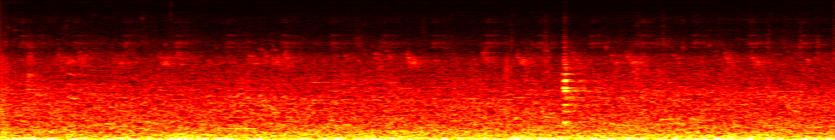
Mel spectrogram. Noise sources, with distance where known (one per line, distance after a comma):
background noise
